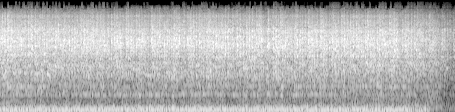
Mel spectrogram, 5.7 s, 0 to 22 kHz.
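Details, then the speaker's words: 28 Special crate 602 dirt late model race engine idling after electrical issues sorted; loud choppy lumpy idle staying even until shut off, sounds better; rear leak still present, possibly at a gasket. Normal idle. "It's okay. That sounds better."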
